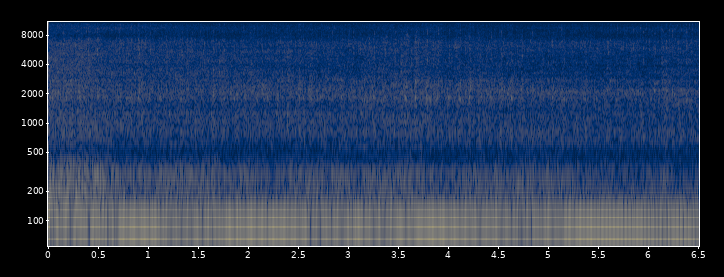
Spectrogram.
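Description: Ford 302 Windsor small-block V8 running through open, unsilenced headers, just started after sitting unrun for 12 years. About half a second in the engine note drops lower, and it then idles steadily.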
